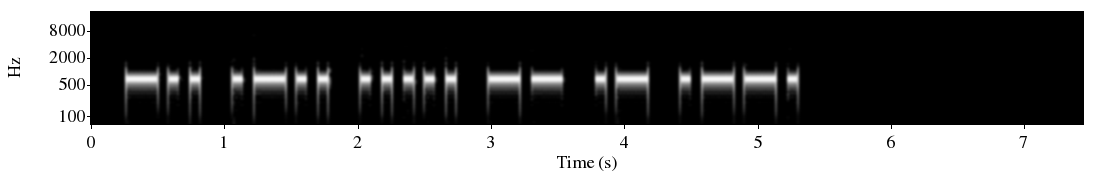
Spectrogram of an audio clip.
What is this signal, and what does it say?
Morse code, heard as a keyed tone, about 15 wpm, 700 Hz. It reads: DL5MAP
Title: DXCC-100 Call Signs - 6 Characters - 15wpm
